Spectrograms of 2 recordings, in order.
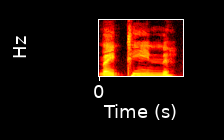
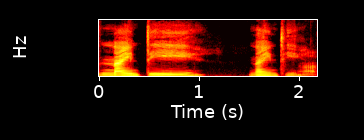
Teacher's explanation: when we have the teen numbers, we put the accent on the second syllable so that we can hear the N, but if it ends in a 0, like 80 or 90, then we put the accent on the first syllable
